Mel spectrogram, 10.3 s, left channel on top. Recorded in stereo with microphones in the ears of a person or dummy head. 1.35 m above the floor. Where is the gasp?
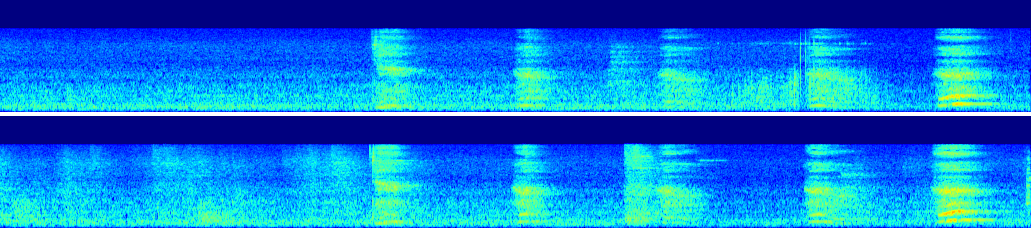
70° right (ahead or behind), 2.5 m.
